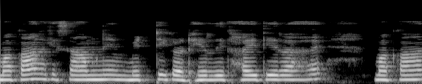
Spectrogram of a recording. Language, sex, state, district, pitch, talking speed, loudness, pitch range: Hindi, female, Chhattisgarh, Korba, 215 Hz, 170 wpm, -15 LUFS, 210-225 Hz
